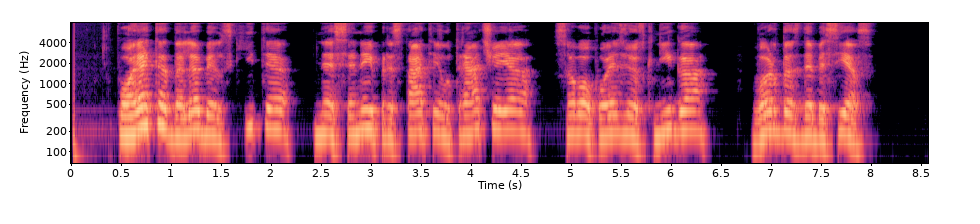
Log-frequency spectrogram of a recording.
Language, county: Lithuanian, Kaunas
